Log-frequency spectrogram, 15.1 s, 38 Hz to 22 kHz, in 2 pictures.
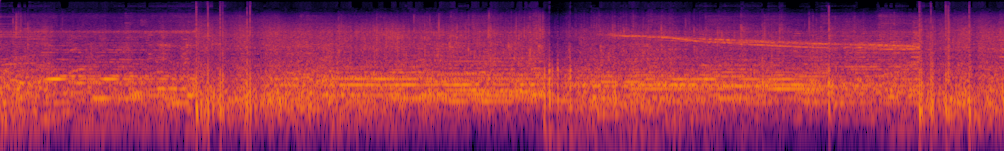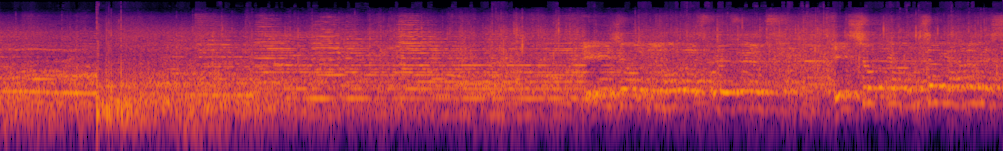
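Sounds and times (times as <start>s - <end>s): music over pa: 0.0s - 13.8s
fireworks bangs and crackles: 0.0s - 15.0s
falling firework whistle: 1.2s - 9.6s.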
